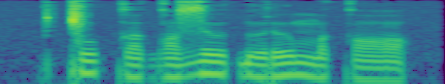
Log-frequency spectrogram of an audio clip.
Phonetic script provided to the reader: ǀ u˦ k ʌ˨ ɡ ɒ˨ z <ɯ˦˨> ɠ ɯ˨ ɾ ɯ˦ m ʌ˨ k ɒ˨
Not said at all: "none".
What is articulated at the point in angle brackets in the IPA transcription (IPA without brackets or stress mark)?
ɯ˦˨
